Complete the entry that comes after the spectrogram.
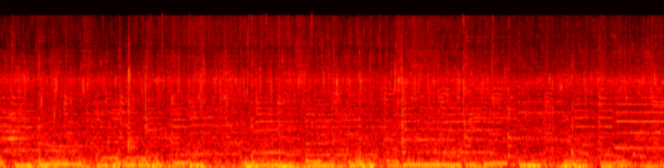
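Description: Crayfish frying and sizzling in a wok on a portable stove, with a few clicks from a wooden spatula in the pan. Background music with a steady bass line plays over it.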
